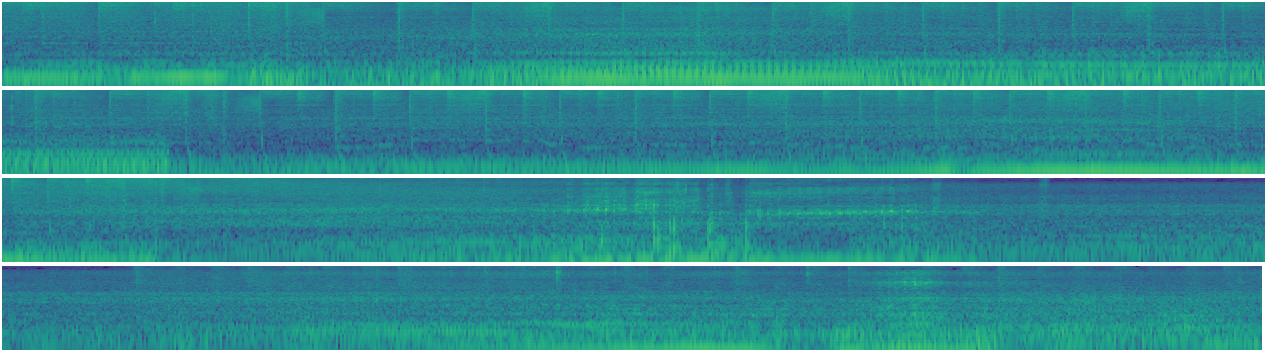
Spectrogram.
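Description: Cars pulling away one after another, their engines running and revving as they pass.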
